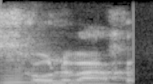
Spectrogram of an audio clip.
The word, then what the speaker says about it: Schonewagen: Yeah, it's a very difficult surname to pronounce. It's Schonewagen.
